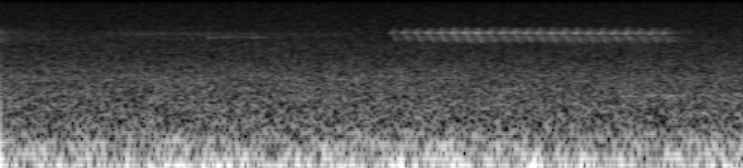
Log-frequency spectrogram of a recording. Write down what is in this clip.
Dark-eyed Junco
